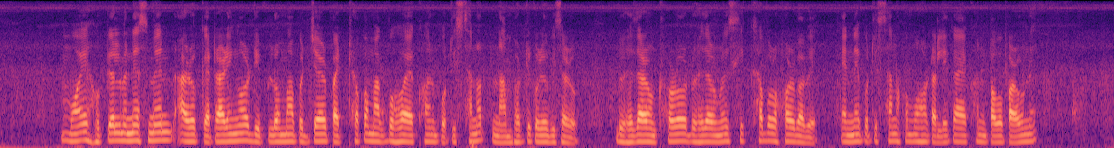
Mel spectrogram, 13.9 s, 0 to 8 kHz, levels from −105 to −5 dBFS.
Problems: constant background noise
